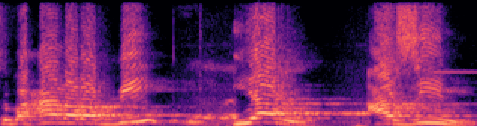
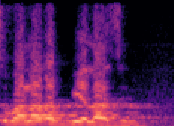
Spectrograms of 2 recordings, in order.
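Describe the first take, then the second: First: The throat sounds are clearly and fully pronounced. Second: The throat sounds are weak and run together. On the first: The speaker calls it right. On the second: The speaker calls it wrong.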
